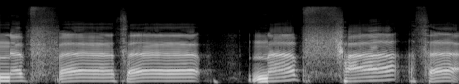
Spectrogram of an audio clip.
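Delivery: নাফাসা very slow, with a long ফা stretched by one alif; recitation with madd. Shown as a demonstration. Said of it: "এক আলিফ টান হবে". (এক আলিফ টেনে তেলাওয়াত)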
